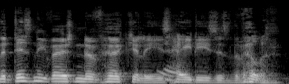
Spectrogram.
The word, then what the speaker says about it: Hades: Hades. Rhymes with Hercules.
